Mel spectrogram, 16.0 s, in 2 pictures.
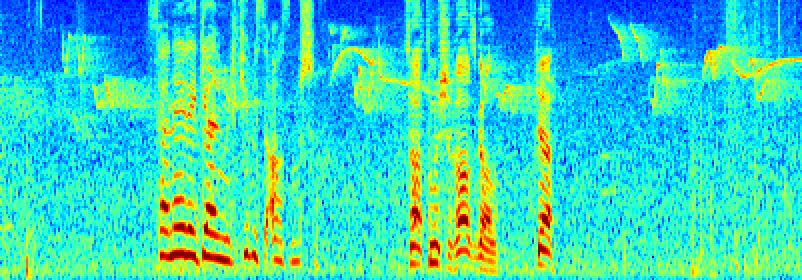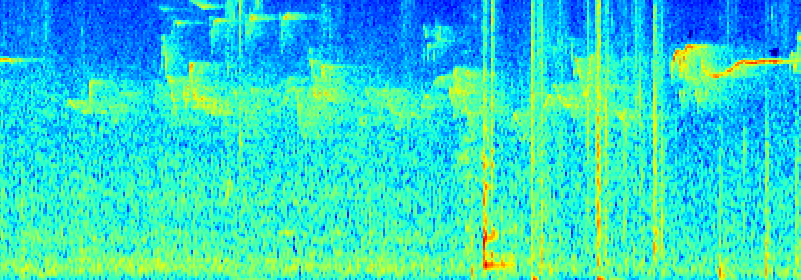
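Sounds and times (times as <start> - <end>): footsteps on forest floor: 0.0 - 0.7, 6.8 - 9.0, 10.1 - 16.0
songbirds singing: 0.0 - 16.0.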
